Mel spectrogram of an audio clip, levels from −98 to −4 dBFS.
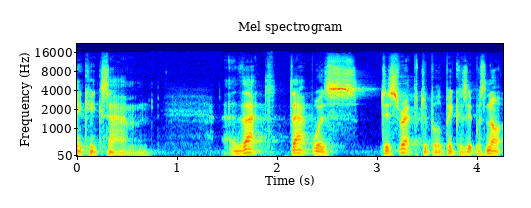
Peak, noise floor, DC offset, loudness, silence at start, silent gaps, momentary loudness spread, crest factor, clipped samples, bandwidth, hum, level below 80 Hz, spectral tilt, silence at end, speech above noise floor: -6 dBFS; -56 dBFS; under 0.1%; -26 LUFS; 0 s; none; 13 LU; 22 dB; under 0.1%; 16.5 kHz; none; -54 dBFS; -3.5 dB/octave; 0 s; 28 dB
